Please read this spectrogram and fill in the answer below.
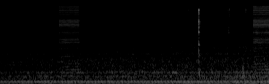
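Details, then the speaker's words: Xbox 360 with red ring of death, after capacitor change: a steady low electrical buzz with a few brief high chirps coming from the board, though it has no speaker; cause unknown. "any of these hot no no there's a buzzing going on there"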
